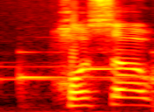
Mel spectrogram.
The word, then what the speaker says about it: Xhosa: Those are English, Afrikaans, Ndebele, Pedi, Sotho, Venda, Xhosa, and that is Xhosa with a click. That's how you pronounce an X.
